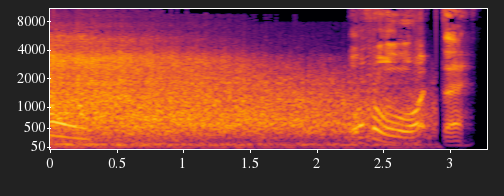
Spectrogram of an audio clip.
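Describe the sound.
A staged explosion sound effect in an audio drama: a loud, sustained roar with a deep rumble for nearly three seconds, then a short, sharp final burst before it cuts to silence.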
